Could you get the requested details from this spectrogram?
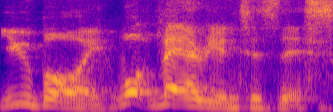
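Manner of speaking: loud, high-pitched shout. Describing a meme picture and quoting its caption: Scrooge shouting.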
